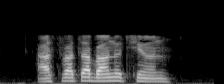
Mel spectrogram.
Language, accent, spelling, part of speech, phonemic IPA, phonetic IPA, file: Armenian, Eastern Armenian, աստվածաբանություն, noun, /ɑstvɑt͡sɑbɑnuˈtʰjun/, [ɑstvɑt͡sɑbɑnut͡sʰjún], Hy-աստվածաբանություն.ogg
- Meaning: theology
